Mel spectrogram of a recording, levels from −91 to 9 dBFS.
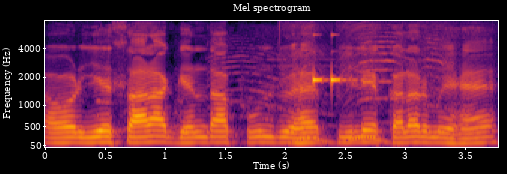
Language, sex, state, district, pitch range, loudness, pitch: Hindi, male, Bihar, Katihar, 120-130 Hz, -16 LUFS, 125 Hz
